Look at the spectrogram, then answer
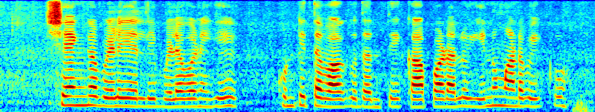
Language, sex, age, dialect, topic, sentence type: Kannada, female, 18-24, Central, agriculture, question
